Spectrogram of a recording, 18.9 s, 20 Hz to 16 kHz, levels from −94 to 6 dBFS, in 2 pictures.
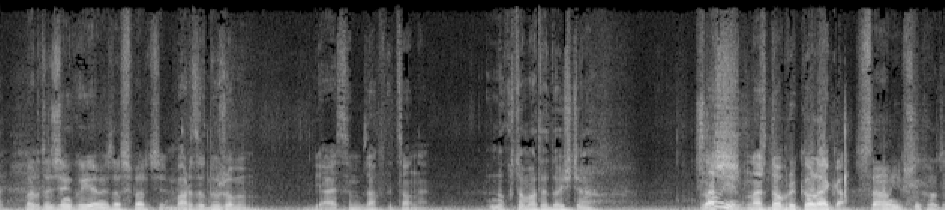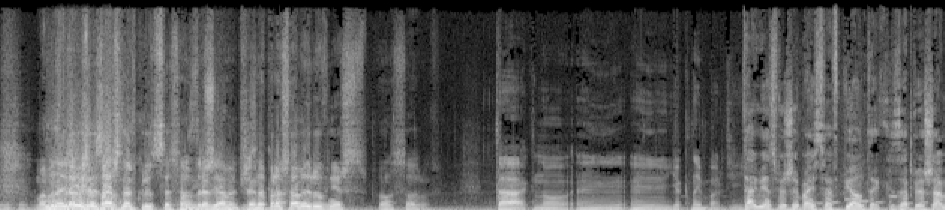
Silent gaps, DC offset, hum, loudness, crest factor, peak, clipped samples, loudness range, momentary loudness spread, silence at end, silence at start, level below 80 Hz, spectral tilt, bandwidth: none; under 0.1%; none; -12 LUFS; 12 dB; 0 dBFS; 0.4%; 12 LU; 15 LU; 0 s; 0 s; -30 dBFS; -6 dB/octave; 16 kHz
